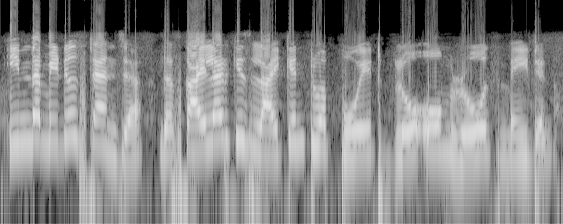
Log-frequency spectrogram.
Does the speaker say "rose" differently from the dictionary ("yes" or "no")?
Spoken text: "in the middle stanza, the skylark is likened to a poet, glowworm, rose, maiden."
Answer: no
